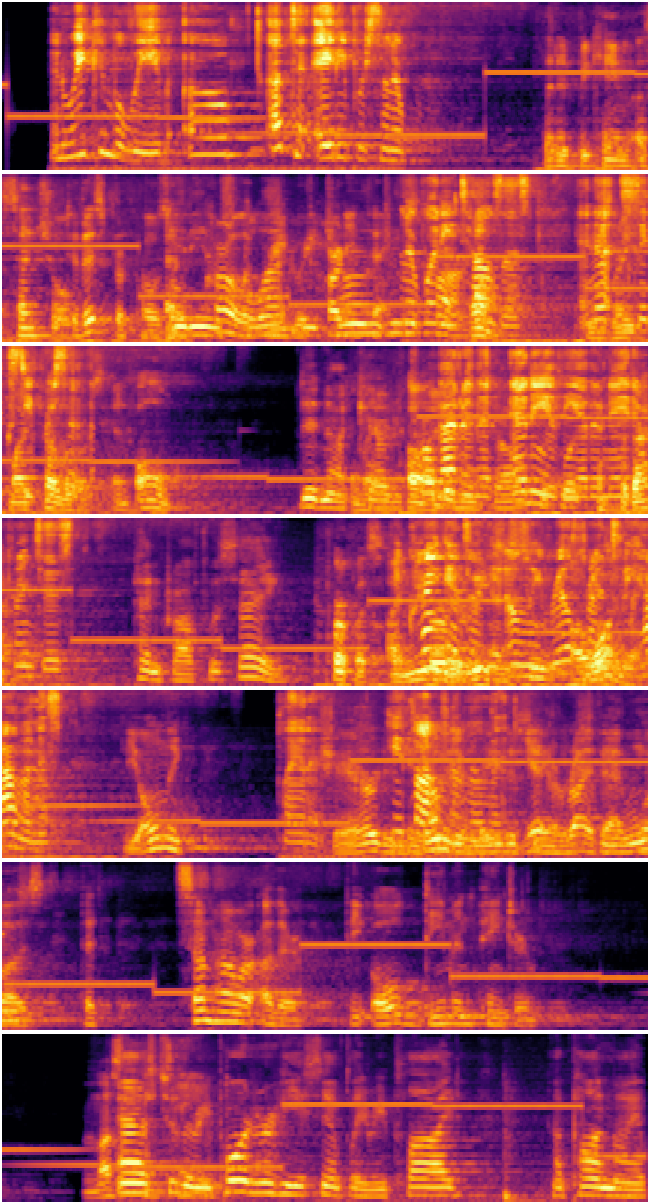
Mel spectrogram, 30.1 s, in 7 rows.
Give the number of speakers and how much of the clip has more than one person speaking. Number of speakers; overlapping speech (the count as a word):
four, about 42%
